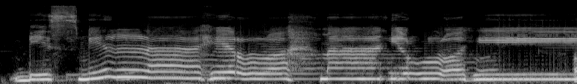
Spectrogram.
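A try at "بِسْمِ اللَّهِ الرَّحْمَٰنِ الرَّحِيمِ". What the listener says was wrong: ro yang kedua Bunda Jelaskan tetap Jelaskan getarannya ro yang pertama sudah bagus ro yang kedua kurang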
